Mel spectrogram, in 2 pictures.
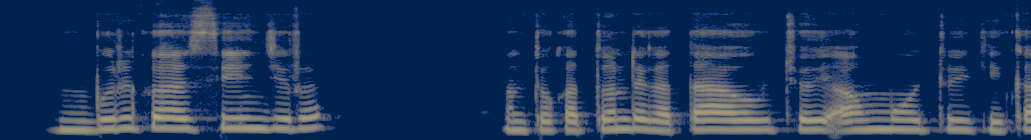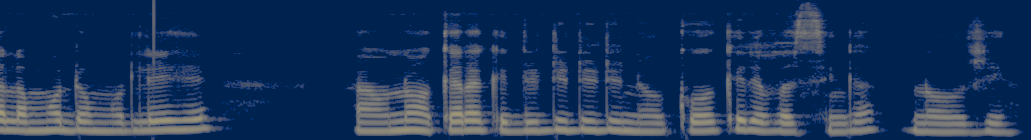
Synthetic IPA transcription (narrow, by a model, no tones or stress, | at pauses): mbuɾikɔjasiɲd͡ʒiɾɛ | untokatɔndɛkataot͡ʃɔiaumotuikikalamɔdamolɛhɛ | naunɔkɛɾakidudududunikokiɾɛβasiŋɡanɔɾia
